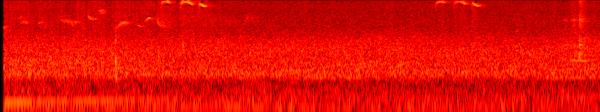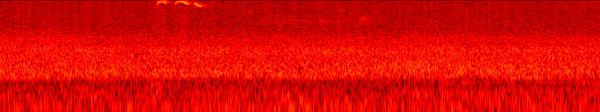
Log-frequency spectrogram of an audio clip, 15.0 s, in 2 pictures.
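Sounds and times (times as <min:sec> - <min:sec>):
outdoor background noise: 0:00.0 - 0:15.0
bird chirps: 0:00.1 - 0:03.2, 0:05.4 - 0:06.1, 0:09.4 - 0:10.1.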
